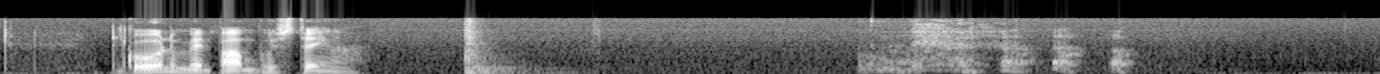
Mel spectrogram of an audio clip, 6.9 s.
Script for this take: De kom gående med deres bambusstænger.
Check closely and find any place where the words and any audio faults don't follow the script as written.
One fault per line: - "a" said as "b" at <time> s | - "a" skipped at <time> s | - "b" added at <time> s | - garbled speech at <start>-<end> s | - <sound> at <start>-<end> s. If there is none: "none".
- "kom" skipped at 0.6 s
- "deres" skipped at 1.0 s
- thud at 2.3-3.0 s
- laugh at 4.3-5.8 s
